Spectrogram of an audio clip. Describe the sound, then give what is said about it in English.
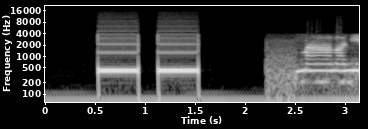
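Two steady, buzzy ringback tones of an outgoing phone call, each lasting about half a second with a short gap, then the line picks up and a voice answers. “This person's listening. They know how to answer.”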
